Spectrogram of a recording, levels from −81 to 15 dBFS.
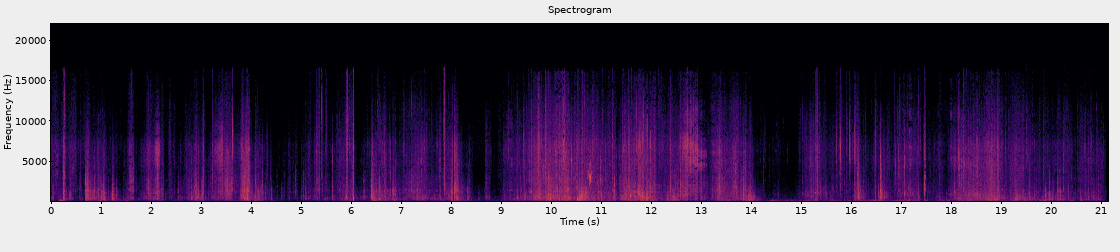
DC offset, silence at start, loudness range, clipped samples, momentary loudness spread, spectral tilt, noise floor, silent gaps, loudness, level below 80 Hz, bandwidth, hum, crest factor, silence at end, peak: under 0.1%; 0 s; 8 LU; under 0.1%; 19 LU; -1.5 dB/octave; -54 dBFS; none; -32 LUFS; -62 dBFS; 17 kHz; none; 30 dB; 0.05 s; -4 dBFS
